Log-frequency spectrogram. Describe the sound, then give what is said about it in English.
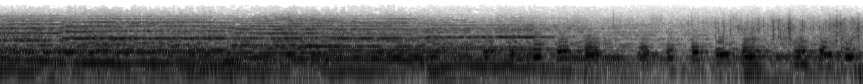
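Rusty wheels of a high cart pulled along by Uncle Henry in Centerville, Texas squeak in a steady, shrill, grinding whine, with a rhythmic clopping pulse growing more prominent toward the end. No voices are heard. “Everybody in Centerville, when he heard the squeak of those rusty wheels, knew that Uncle Henry was coming.”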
